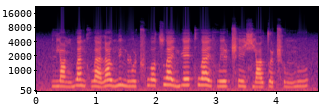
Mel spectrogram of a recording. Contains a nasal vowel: no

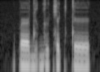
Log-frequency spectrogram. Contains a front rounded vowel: yes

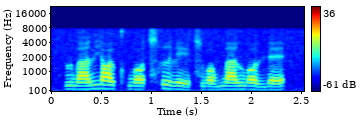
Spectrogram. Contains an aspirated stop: yes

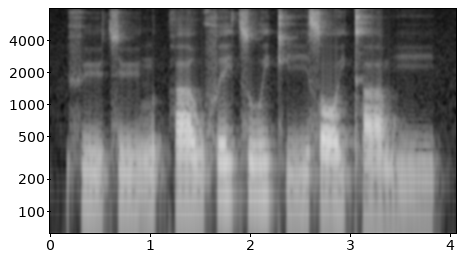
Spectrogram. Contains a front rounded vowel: yes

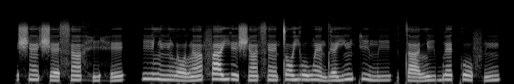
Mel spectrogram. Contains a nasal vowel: yes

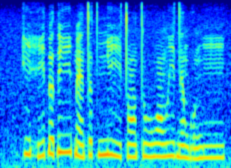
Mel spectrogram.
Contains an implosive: yes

